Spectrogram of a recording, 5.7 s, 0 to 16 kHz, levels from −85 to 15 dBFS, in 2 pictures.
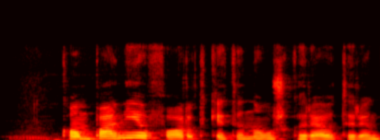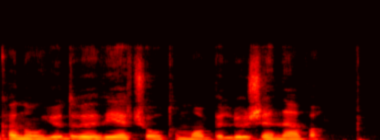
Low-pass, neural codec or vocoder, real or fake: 10.8 kHz; none; real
